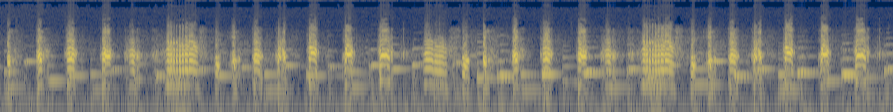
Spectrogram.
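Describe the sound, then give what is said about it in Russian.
Chickens and turkeys cluck and chatter in a busy run of short, throaty notes and occasional harsher squawks, with the calls overlapping almost without pause. “Пришли куры, индюшки, на картину свиньи посмотрели, головками покивали”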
